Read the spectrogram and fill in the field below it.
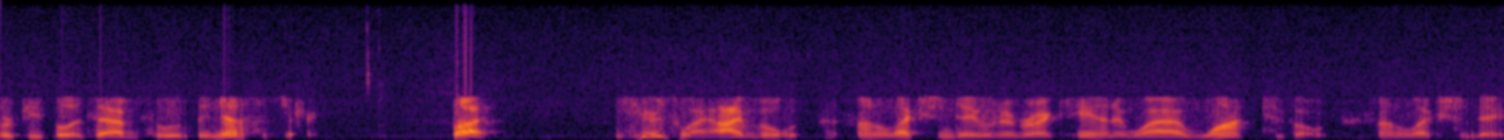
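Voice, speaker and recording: A man with an Upper Midwest accent speaks at a very fast pace. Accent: Upper Midwest American. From Wisconsin, Union Grove. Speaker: political journalist. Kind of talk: political discussion.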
